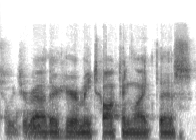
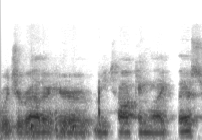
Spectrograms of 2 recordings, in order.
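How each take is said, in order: First: Said in the usual way. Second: Speaking away from the microphone; turned away from the mic, distant and roomy; off-mic, thin and far off. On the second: Shown as a demonstration.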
